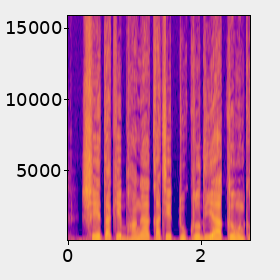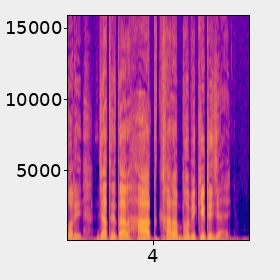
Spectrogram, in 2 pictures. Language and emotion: Bengali, neutral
